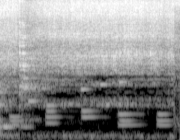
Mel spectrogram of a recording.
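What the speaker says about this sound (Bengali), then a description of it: "এখন এটাকে ভাজবো, আমি খুব ভালো করে কষাতে হবে" Polao rice frying loudly in a pan with ginger and onion, a steady dense sizzle close up, while a spatula scrapes and stirs in a regular rhythm.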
